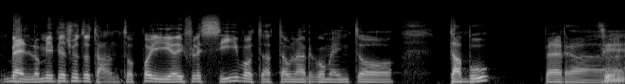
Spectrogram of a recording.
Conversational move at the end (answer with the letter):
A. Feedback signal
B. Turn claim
A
